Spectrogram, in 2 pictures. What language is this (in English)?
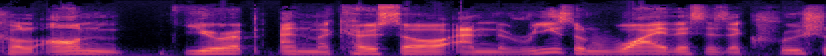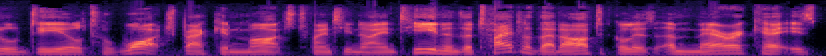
English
